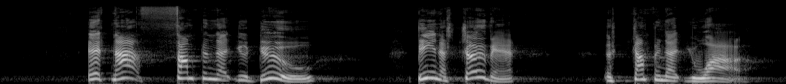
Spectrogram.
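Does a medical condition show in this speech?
Yes: deafness; deaf during school years.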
